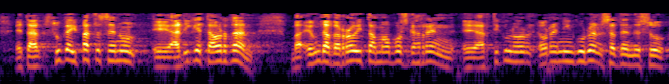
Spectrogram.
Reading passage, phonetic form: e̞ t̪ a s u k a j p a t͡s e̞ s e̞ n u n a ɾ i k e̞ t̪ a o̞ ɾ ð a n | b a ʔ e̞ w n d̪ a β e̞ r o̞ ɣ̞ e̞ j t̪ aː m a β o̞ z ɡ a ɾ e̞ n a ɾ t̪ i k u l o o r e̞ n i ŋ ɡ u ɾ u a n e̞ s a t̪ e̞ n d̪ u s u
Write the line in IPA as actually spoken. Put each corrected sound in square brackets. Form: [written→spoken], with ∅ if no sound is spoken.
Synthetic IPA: e̞ t̪ a s u k a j p a t͡s e̞ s e̞ n u n a ɾ i k e̞ t̪ a o̞ ɾ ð a n | b a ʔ e̞ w n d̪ a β e̞ r o̞ ɣ̞ e̞ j t̪ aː m a β o̞ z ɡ a [ɾ→r] e̞ n a ɾ t̪ i k u l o o r e̞ n i ŋ ɡ u ɾ u a n e̞ s a t̪ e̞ n d̪ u s u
